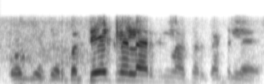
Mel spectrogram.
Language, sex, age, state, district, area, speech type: Tamil, male, 18-30, Tamil Nadu, Namakkal, rural, conversation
